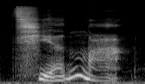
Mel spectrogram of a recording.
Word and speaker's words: 荨麻: 上面一个草字头，下面是一个寻找的“ 寻”，这个字呢是多音字，既可以读作“ 钱”，也可以读作“ 寻”，但是在这里呀，它正确的读音应该是“ 钱”，钱麻。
